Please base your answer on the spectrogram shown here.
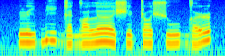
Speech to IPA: ɭ i ɓ i ɡ æ ɡ ɒ l ɜ ʃ i ʈ ɔ ʃ u ɡ ʌ ɭ

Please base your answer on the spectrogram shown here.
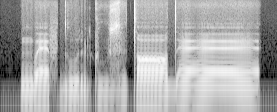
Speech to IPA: ŋʷ æː f d̪ uː r ʈ ṳ z ə̤ t̪ ɑː d̪ æː

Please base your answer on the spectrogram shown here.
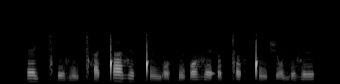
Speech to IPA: ɛ˥ j ǀʰ e˨ z ẽ˨ ǀʰ a˦ ǃ a˥ z ɘ˦ ǃ ẽ˨ j ɔ˩ x ẽ˥ ʔ ɔ˥ z ɛ˦ ʔ ʌ˦ ǀ ʌ˥ x ǃ ẽ˨ ʃ ɔ˩ j ɘ˥ z ɘ˥

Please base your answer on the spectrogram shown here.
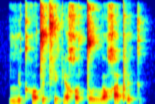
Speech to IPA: lː ʉ˦˥ k h ɔ˦˥ t̪ ʏ˥˨ t̪ʰ e˥˨ k ɳ ə˥˨ χ o˦˥ tː o˥˨ lː ɔ˥˨ χ a˦˥ pʼ ɘ˦˥ k

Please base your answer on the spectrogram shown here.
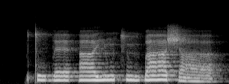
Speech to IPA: t u˦ b ɛ˦ | aː˦ j ũ˦ t͡s ũ˦ ɡ͡b aː˦ ʃ aː˨

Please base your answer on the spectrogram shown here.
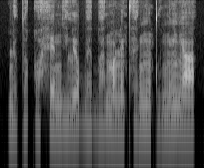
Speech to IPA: ɳ ɛ̤˨ tʷ a̤˨ qʷ ɛ̤˨˥ h e˨ n̪ i̤˥˩ lʲ ɔ˦˥ b ɛ̤˧˥˧ b a̤˧˥˧ n̪ ɔ̃˨ ɳ ẽ˨ t̪ʰ ɛ̤˦˥ ŋ ĩ˥˩ tʷ i̤˨ n̪ ĩ˧˥˧ ʎ ã˨

